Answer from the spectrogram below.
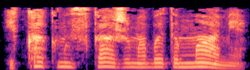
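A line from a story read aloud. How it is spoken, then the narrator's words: Muffled mumbling. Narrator (Russian): бормотал Вим, уткнувшись в плечо сестры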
